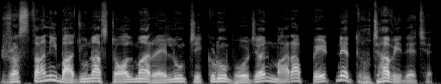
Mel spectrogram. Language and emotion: Gujarati, disgusted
